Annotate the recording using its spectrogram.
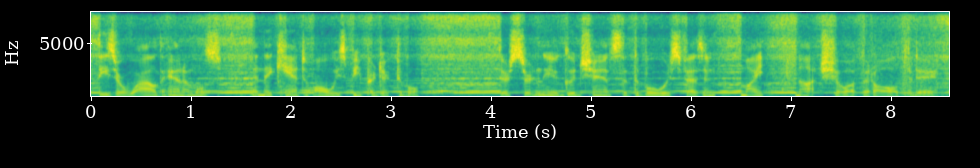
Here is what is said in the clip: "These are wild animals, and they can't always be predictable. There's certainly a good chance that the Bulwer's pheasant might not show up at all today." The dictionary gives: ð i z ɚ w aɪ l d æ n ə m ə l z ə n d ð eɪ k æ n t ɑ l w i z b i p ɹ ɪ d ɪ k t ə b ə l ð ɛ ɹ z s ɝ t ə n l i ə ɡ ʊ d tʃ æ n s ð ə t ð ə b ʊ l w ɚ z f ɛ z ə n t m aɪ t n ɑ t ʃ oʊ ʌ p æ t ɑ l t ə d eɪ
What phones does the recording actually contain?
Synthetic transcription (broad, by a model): ð i z ɚ w aɪ l d æ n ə m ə l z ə n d ð eɪ k æ n t ɑ l w i z b i p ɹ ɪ d ɪ k t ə b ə l ð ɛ ɹ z s ɝ t n l i ə ɡ ʊ d tʃ æ n s ð ə t ð ə b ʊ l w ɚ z f ɛ z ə n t m aɪ t n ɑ t ʃ oʊ ʌ p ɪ t ɑ l t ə d eɪ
